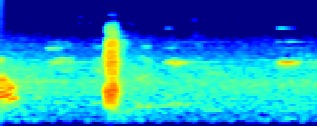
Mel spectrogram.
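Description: Voice over a railroad two-way radio: a word ends at the start, a short clipped burst comes about three quarters of a second in, then faint steady hiss.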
